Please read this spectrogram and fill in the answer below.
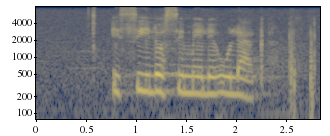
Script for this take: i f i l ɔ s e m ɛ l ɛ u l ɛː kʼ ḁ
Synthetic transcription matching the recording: i s i l ɔ s i m ɛ l ɛ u l aː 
